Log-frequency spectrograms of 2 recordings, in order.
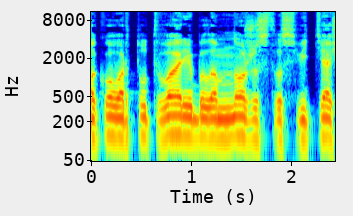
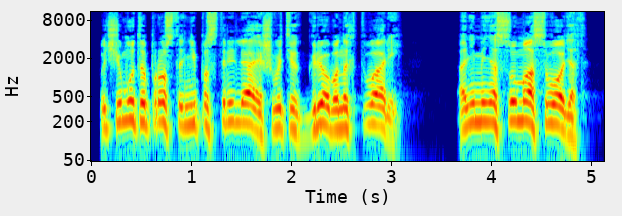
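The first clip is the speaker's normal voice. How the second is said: much higher, louder, rushing; angry shout; 9 semitones higher, 4 dB louder than usual. Acted. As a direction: yell it out, fed up. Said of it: "выругался Мюнхгаус". (громкий раздражённый крик)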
